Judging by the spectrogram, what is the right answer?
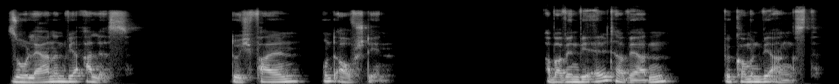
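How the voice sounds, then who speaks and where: A man tells a simple teaching story for German learners at a very slow, unhurried pace. Every sentence is short and deliberate. He turns to the listener often and coaxes them along. His voice sits in a middle pitch. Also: a little mellow, husky. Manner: deliberate, encouraging direct address to the listener.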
